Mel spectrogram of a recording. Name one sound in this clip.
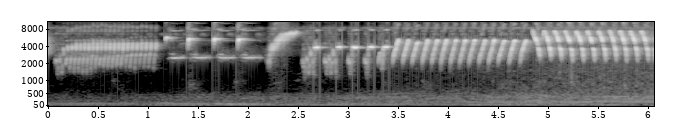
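A canary sings close by in quick, rapid trills and chirps.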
